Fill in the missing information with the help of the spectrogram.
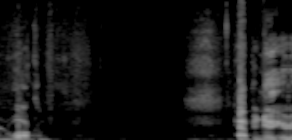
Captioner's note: pause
